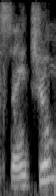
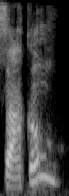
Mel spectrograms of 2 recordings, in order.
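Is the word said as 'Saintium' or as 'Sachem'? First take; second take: Saintium; Sachem. First: The word sounds like 'Saintium'. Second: The word sounds like 'Sachem'. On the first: The speaker calls it wrong. "it's not Saintium" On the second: The speaker calls it right. "as it's pronounced, it's Sachem"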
